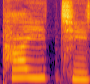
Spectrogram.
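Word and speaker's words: 太极: 그래서 이번에는 타이치 정보를 준비했어요. 태국권 아시죠? 알죠. 네, 중국에서는 태극을 타이치라고 읽는데요.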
